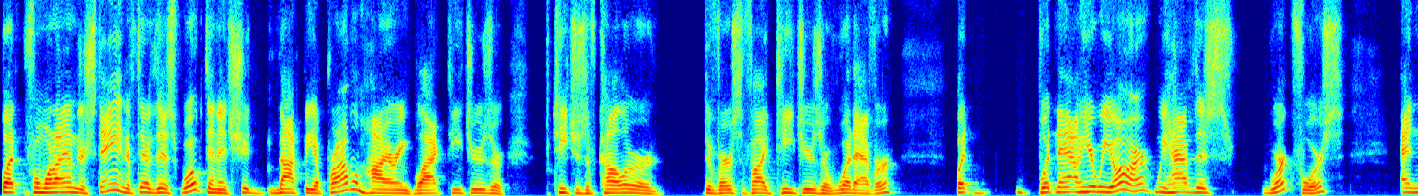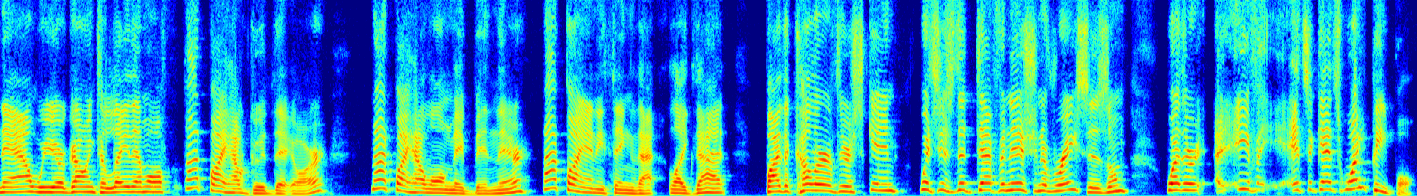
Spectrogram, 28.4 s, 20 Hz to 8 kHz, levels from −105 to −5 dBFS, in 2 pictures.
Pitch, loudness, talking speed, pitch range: 185 Hz, -23 LUFS, 180 wpm, 155-240 Hz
